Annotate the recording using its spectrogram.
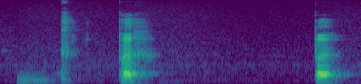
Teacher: saat anda mengucapkan bunyi pe pe secara alamiah anda akan menggunakan kedua bibir Anda Anda akan mengatupkan bibir atas dan bawah kemudian melepaskan udara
